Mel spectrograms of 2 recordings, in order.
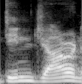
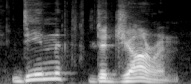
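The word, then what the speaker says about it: Din Djarin: kept pronouncing in they they kept pronouncing dinjaran as din dajjaran and i was just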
